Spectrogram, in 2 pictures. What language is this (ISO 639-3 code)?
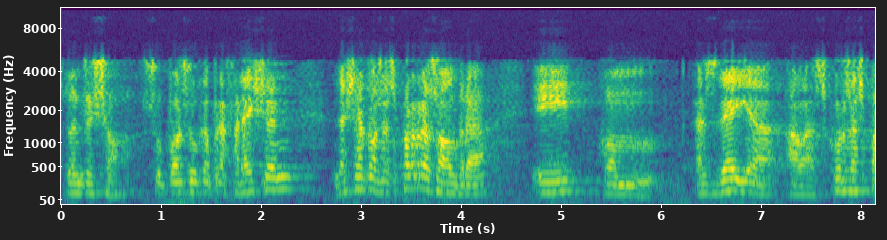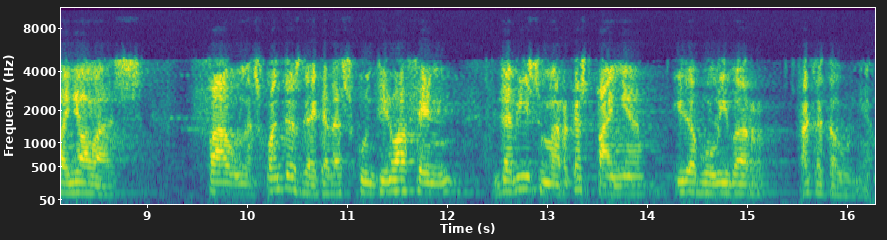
cat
